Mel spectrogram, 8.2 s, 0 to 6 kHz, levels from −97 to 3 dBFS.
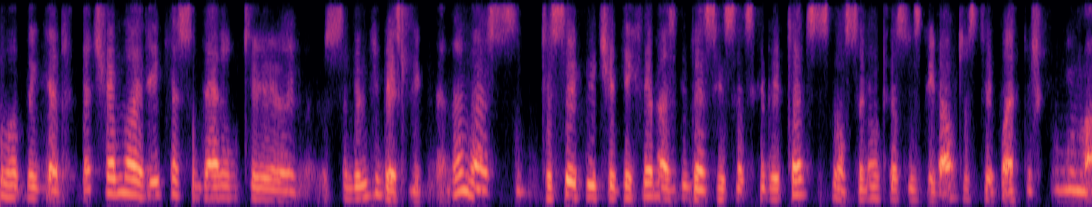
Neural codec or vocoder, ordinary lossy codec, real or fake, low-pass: codec, 16 kHz, 1 kbps, FreqCodec, smaller model; Opus, 32 kbps; fake; 5.4 kHz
